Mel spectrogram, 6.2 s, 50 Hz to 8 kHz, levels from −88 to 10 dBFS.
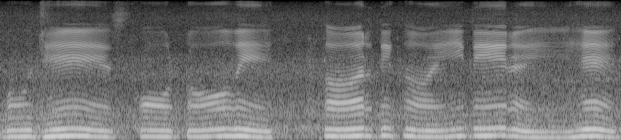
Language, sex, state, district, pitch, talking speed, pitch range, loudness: Hindi, male, Madhya Pradesh, Umaria, 135 Hz, 75 wpm, 130-145 Hz, -15 LUFS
